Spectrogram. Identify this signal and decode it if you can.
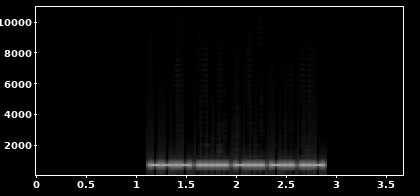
Morse code, heard as a keyed tone, about 41 wpm, 700 Hz. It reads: Q5BDU
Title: Code Groups - 5 Letter:Numbers - 40wpm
